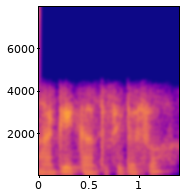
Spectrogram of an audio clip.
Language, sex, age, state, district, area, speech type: Punjabi, female, 45-60, Punjab, Fazilka, rural, conversation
